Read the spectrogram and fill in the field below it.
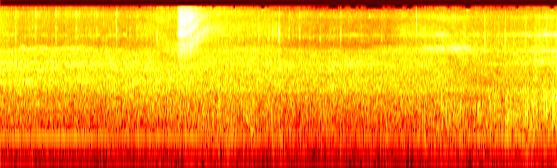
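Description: A diesel locomotive rumbles steadily as a passenger train approaches.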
